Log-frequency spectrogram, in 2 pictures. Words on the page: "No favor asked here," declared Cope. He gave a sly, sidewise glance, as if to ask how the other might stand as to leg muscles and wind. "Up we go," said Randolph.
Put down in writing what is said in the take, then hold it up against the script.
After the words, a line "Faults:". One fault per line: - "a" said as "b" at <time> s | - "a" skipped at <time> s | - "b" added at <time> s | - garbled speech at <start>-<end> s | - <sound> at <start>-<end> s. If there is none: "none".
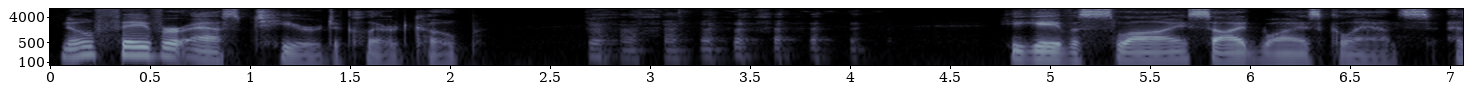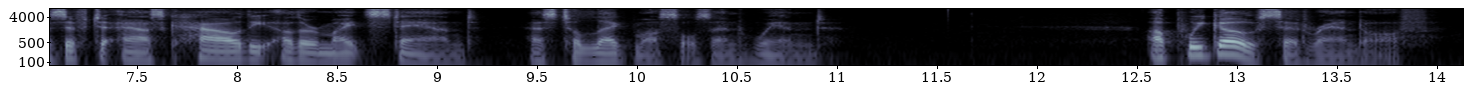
"No favor asked here," declared Cope. He gave a sly, sidewise glance, as if to ask how the other might stand as to leg muscles and wind. "Up we go," said Randolph.
Faults:
- laugh at 2.7-4.2 s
